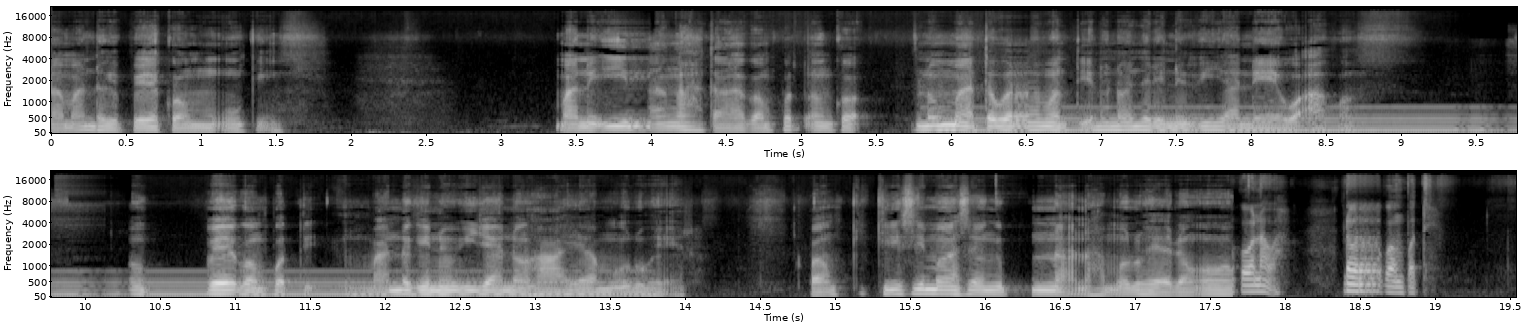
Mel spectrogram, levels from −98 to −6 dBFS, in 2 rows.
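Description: The speech has three kinds of fault. AAC frame loss with concealment appears as brief smeared, noisy patches at 3.79–4.02, 6.41–6.52, 16.19–16.34 and 18.49–18.65 s, with a cluster of gaps scattered across 9.35–10.36 s, the longest about 150 ms. The decoder guesses the missing audio from the last good spectrum, so these are blurred fill-ins rather than true dropouts or clicks. Mains hum at 60 Hz, roughly 10 dB below the speech, runs from 5.80 to 13.80 s and then stops. It is a steady low tone, unlike broadband noise, and typical of a ground loop or transformer pickup. From 17.65 s to the end, a section at the wrong speed plays 1.84 times too fast, raising pitch by about ten semitones with a hurried tempo. Because pitch and timing shift together, it is not a pitch-shift effect; likely cause is a clock mismatch.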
